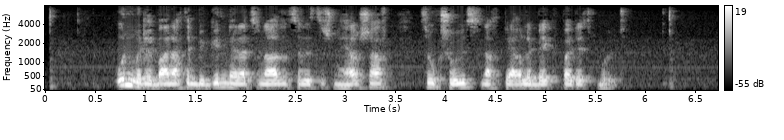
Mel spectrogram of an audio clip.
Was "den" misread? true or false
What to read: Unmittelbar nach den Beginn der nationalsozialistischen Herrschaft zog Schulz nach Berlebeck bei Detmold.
true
